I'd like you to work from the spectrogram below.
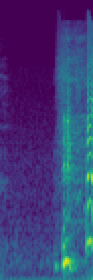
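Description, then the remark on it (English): Two short, throaty burps, loud and abrupt, the second following quickly after the first, with near silence beforehand and no talking. “Some burp ASMR.”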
